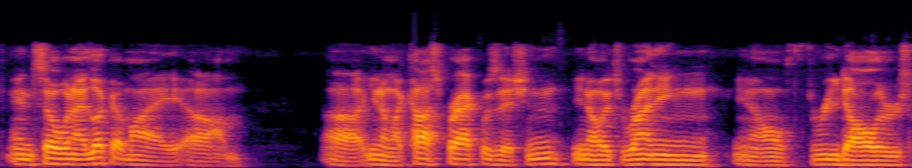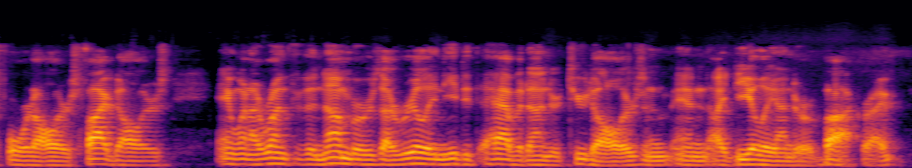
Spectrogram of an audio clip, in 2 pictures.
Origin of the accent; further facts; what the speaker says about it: Boise, Idaho, United States; I'm from Boise, Idaho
